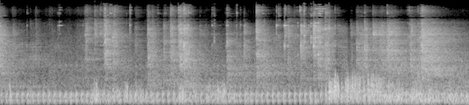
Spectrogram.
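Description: Farm motorbike engine idling with a fast, even putter, revving up briefly about four seconds in. A few short metallic clanks come from the steel mesh gate being handled.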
